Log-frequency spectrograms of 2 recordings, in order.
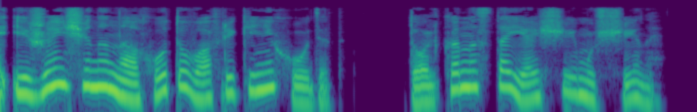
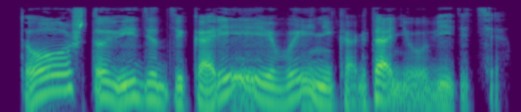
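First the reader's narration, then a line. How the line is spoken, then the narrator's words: Laughing. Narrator (Russian): засмеялся географ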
